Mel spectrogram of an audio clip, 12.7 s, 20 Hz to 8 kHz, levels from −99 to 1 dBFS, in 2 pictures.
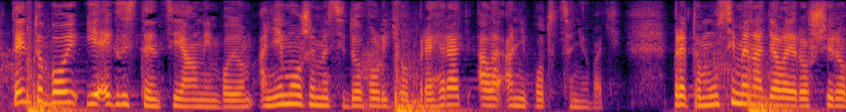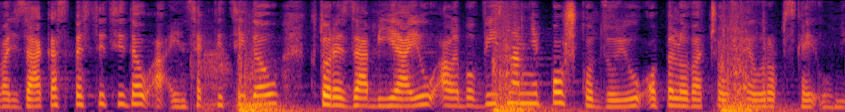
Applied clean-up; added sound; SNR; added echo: none; Truck; 8 dB; none.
